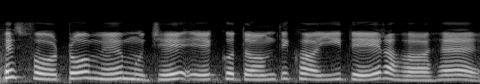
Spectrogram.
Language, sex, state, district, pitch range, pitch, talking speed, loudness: Hindi, female, Madhya Pradesh, Katni, 220-265 Hz, 235 Hz, 125 wpm, -18 LUFS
